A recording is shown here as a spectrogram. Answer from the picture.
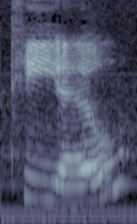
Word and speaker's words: kiel: And if you say Kiel, then I can't tell if you're asking Kiel, how, or if you're asking Kial, why. So we need to work on that pronunciation, particularly when it comes to the correlatives, because you can get confused so fast by kind of blurring your vowel sounds together.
